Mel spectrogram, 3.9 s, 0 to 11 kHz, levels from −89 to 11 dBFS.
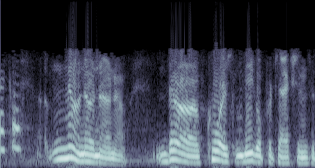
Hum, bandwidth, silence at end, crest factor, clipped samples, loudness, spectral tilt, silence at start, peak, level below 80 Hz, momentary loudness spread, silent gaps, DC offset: none; 4.2 kHz; 0 s; 10 dB; 0.5%; -10 LUFS; -11 dB/octave; 0 s; 0 dBFS; -46 dBFS; 13 LU; none; under 0.1%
